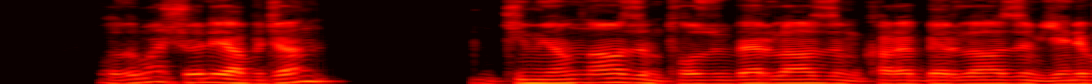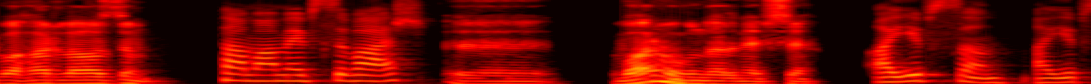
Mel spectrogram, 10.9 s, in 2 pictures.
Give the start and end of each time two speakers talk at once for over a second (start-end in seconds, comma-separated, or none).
none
